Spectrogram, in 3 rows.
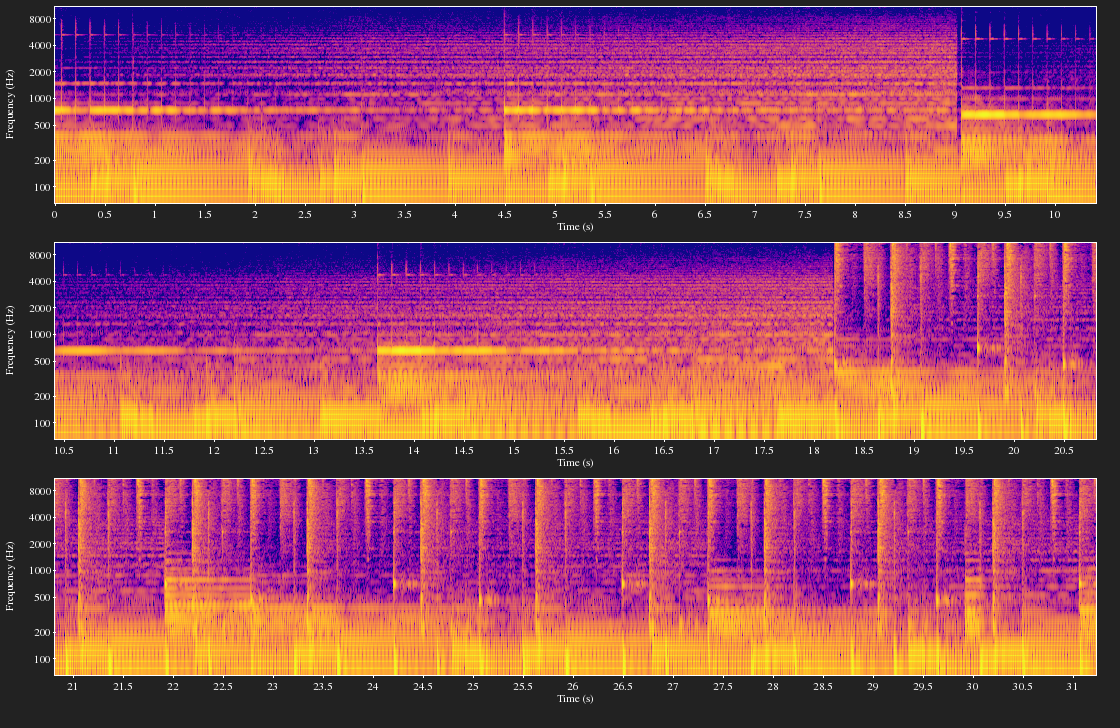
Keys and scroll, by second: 0.5 ctrl+[, 1.1 ctrl+=, 2.7 Up, 5.5 Up, 6.1 ctrl+=, 9.6 Up, 26.3 Caps_Lock.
